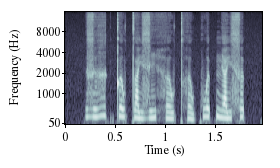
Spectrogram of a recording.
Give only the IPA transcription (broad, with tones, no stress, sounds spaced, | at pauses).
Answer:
z ɨ˨˦ ɣ ɨ˦˥ k̚ t̪ ə˧ w t̪ a˨˩ j z i˨˦ h əː˨˩ w t̪ʰ ə˧˩ w k w ə˦˥ t̚ ɲ a˧ j s ə˦˥ t̚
